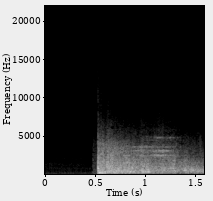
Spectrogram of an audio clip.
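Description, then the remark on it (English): A single sharp rifle shot, fired through a courtroom window, bursts out of silence, followed by a loud, sustained crash of shattering glass that rings on for over a second without fading much. “He fires through the glass.”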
